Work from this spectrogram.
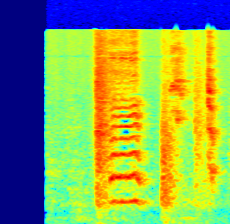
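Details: Miss Anna, a macaque at Bear Creek Sanctuary, calls excitedly while watching her breakfast being prepared: one tonal, harmonic coo held for about half a second, followed by two shorter, breathy, noisy bursts in a small indoor room.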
